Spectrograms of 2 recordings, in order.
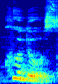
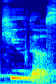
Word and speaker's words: kudos: King does notice that the stress is on the first syllable so it's killed us and also kudos of who killed us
